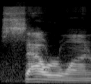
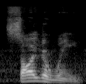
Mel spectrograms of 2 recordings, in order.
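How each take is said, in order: First: The surname ends with a 'wine' sound. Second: The surname ends with a 'ween' sound. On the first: The speaker calls it right. "so it's pronounced sour wine" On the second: The speaker calls it wrong. "I think I'm saying that properly. I may not be"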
